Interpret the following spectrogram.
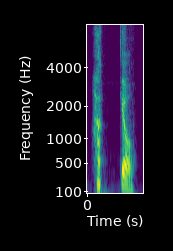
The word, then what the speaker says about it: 학교: How do you pronounce this word? Like 학교? No, it's 학교, because when the final consonant of the first syllable ends with 기역, 디귿, 비읍, and the second syllable begins with the consonants 기역, 디귿, 비읍, 시옷, 지옷, these consonants are pronounced as 쌍기역, 쌍디귿, 쌍비읍, 쌍시옷, 쌍지옷 instead. For example, 학교 is one of those cases.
